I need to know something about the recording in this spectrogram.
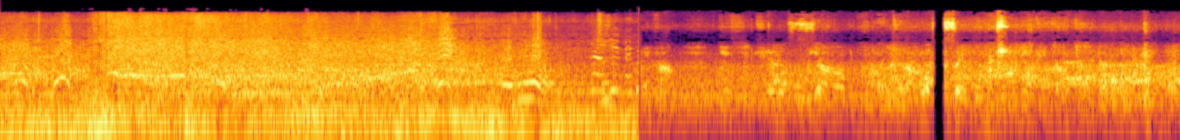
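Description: A car crashes with a loud bang and crunch of metal.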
